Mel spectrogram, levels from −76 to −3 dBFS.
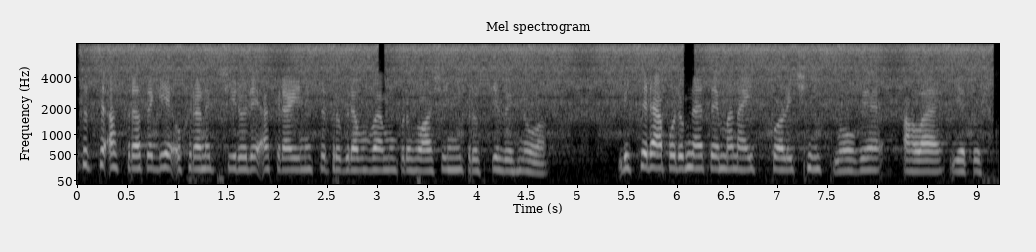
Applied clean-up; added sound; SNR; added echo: none; Hiss; -3 dB; none.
